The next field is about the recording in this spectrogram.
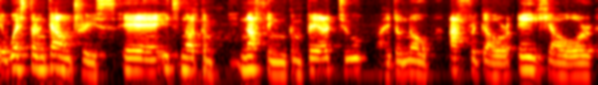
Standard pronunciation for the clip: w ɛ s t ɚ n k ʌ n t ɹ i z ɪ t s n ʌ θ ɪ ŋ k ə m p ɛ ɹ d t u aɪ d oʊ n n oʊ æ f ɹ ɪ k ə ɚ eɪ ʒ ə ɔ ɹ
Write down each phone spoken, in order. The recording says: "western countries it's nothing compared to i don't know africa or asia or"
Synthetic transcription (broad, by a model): w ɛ s t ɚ n k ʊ n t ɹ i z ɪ t s n ʌ θ ɪ ŋ k ə m p ɛ ɹ d t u aɪ d oʊ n n oʊ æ f ɹ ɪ k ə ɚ eɪ ʒ ə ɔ ɹ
